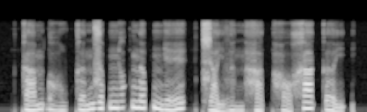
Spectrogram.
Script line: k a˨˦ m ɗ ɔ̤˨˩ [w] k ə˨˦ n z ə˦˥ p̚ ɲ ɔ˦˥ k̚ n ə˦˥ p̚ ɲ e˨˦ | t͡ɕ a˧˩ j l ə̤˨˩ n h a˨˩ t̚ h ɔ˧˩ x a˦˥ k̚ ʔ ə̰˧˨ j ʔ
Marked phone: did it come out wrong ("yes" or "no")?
no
